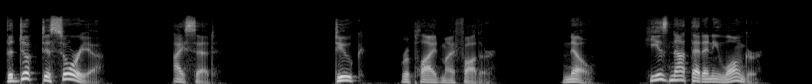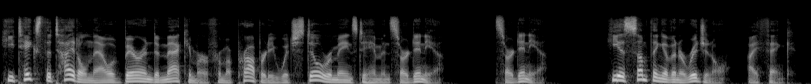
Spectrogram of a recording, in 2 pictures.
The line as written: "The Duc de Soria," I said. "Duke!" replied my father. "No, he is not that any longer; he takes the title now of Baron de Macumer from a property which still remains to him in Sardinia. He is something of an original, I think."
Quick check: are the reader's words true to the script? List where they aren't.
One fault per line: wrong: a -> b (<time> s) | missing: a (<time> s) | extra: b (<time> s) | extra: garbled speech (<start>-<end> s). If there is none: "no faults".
extra: Sardinia (13.1 s)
